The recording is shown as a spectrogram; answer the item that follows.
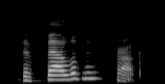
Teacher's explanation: these two words make a compound noun the main stress falls on development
